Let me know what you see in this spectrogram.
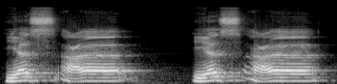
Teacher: یا سین زبر یس، عین کھڑا زبر ع، یس ع، عین کے اوپر کھڑا ہے اور یہ والی یا نہیں پڑھی جائے گی، اور عین پر جو کھڑا ہے یہ الف جتنا کھینچا جائے گا، زیادہ نہیں۔ یا سین زبر یس، عین کھڑا زبر ع، یس ع، یس ع، وقفن، یس ع، وقفن اور رواں دونوں سیم ہوں گے۔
